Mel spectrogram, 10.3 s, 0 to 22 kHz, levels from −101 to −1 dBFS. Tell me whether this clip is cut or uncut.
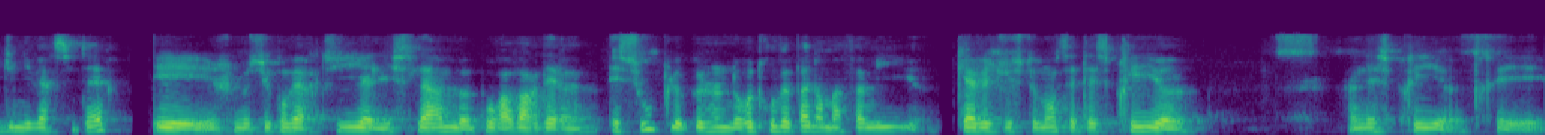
cut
